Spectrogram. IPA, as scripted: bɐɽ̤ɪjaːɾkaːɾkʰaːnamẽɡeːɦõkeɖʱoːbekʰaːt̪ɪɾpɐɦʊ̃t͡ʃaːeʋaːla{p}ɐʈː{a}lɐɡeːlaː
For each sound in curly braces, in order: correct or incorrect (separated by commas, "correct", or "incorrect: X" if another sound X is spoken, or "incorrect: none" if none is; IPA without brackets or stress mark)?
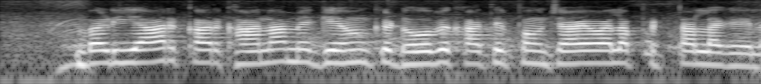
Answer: correct, correct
